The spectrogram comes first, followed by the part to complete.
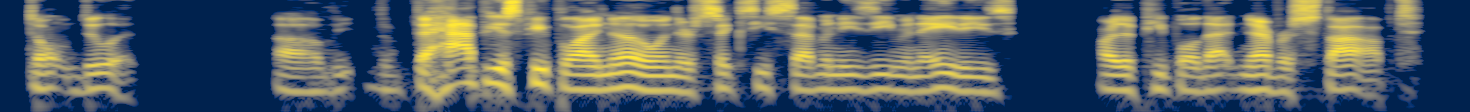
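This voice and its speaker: In a very clean recording with a silent background, a man with an American accent and a plain, everyday voice speaks fairly quickly at a medium pitch with fairly even intonation. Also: dry, close sound with no echo. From West Virginia. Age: 60s. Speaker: asset manager. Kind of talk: interview conversation.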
